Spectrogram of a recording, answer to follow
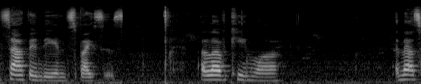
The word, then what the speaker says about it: quinoa: I love quinoa and that's how you pronounce it in case you've never heard of it before.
